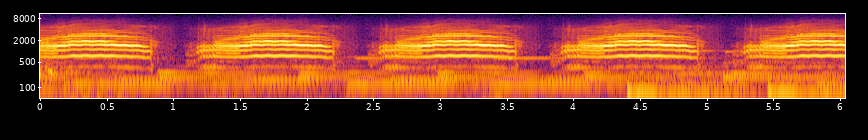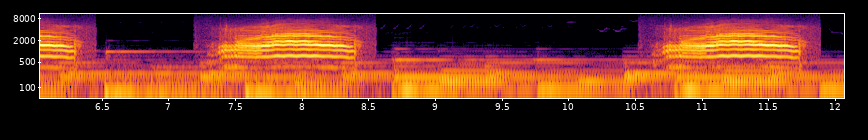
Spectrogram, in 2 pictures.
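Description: Domestic cat meowing: seven drawn-out meows of about a second each, each rising slightly and falling in pitch. The first five come in quick succession, then two more after longer pauses.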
